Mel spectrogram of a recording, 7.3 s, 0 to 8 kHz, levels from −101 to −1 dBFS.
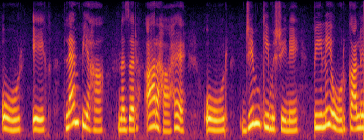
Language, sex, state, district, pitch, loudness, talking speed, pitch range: Hindi, female, Himachal Pradesh, Shimla, 235 Hz, -13 LUFS, 125 wpm, 220-275 Hz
